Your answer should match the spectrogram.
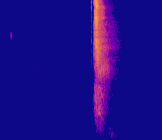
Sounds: Sneeze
